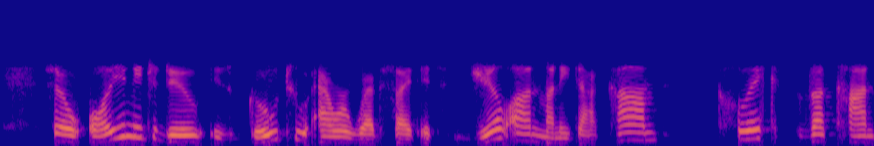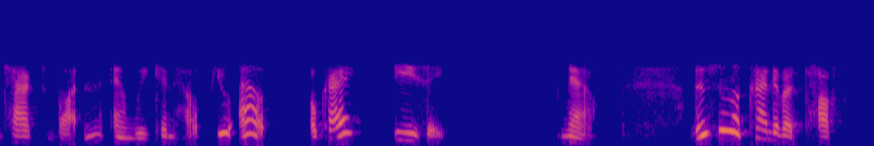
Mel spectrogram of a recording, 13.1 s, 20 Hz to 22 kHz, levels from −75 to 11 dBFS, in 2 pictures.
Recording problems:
phone-call audio; poor line; nothing above 3.5 kHz

